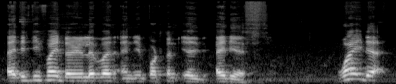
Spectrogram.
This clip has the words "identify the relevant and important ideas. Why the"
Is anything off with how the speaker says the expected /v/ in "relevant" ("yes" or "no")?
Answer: no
